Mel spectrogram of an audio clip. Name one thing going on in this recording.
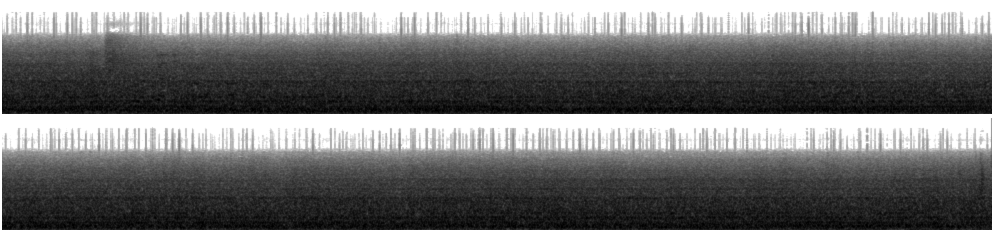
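Tyres rumble over a rough road.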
